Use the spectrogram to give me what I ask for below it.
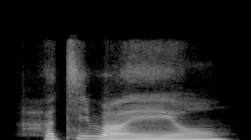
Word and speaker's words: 하지 마: The pattern is say the phrase clearly, then let the last syllable drop a little, not crash down. 첫 번째 표현은 하지 마예요.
